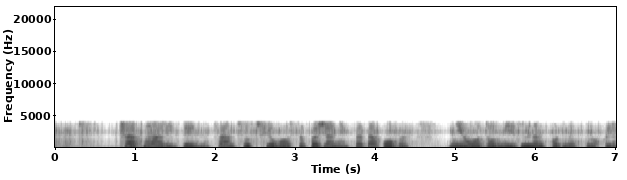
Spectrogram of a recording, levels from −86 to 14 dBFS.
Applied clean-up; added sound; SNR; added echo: neural mask model RNNoise.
